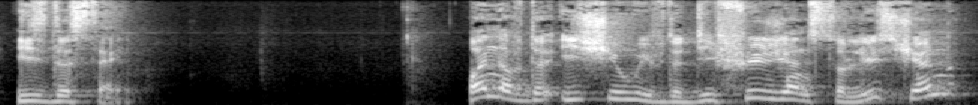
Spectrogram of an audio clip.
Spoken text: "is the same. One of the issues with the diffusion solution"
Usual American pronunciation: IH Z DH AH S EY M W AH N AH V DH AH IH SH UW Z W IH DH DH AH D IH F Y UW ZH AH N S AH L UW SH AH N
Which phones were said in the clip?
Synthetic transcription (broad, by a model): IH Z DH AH S EY M W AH N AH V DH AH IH SH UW W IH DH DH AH D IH F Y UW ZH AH N S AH L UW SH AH N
